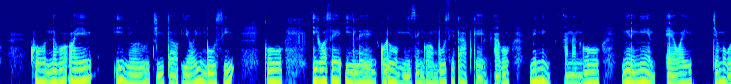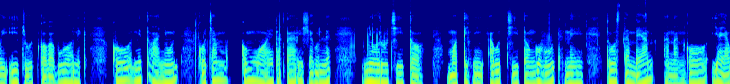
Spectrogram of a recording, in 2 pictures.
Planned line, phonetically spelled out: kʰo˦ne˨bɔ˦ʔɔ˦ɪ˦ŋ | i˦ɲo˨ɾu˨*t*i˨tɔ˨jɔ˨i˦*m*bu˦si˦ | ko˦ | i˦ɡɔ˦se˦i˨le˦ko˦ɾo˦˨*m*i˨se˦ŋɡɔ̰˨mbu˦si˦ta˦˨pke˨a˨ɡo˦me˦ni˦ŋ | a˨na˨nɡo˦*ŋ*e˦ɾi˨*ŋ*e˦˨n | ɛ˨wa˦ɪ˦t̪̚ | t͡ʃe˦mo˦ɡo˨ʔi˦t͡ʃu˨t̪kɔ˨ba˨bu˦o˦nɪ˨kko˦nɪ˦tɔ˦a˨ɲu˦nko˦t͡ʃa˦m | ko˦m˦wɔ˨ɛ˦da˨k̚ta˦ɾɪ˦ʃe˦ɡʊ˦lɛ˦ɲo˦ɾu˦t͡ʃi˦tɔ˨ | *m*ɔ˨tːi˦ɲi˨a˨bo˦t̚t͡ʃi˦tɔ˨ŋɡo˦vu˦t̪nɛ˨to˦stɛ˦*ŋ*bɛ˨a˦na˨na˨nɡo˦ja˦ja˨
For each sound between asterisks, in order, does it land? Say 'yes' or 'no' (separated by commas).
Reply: no, yes, yes, yes, yes, yes, no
